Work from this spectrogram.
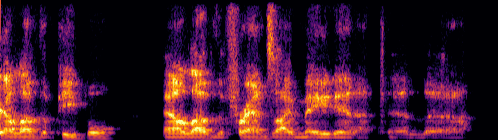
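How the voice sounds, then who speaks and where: A man with a fairly low pitch speaks in an American accent. He has a plain, everyday voice and keeps a moderate pace. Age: 60s. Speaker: trucking company owner. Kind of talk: casual chat.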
